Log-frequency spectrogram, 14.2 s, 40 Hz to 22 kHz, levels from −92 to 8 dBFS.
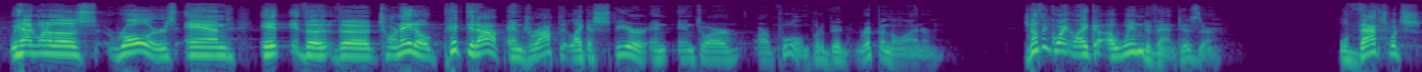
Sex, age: male, 40-59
